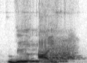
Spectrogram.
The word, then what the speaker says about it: villi: विल आई, VILLI, wheel spelling है लेकिन उसको बोला जाता है विल आई।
